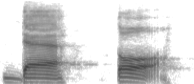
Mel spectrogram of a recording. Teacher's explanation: the tip of the tongue and that which is behind the front teeth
